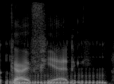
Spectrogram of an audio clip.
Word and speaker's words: Fieri: Is that how you actually pronounce his name, or do you make that up? – No, I think that's it. – Oh, I love him. – Guy Fieri.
